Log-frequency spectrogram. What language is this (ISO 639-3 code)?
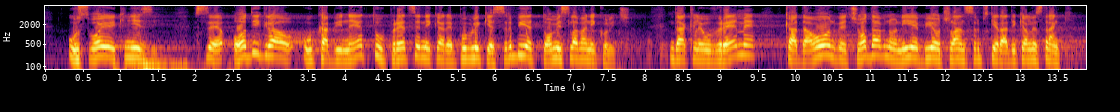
srp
